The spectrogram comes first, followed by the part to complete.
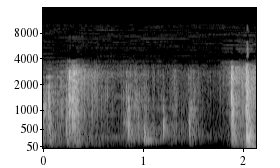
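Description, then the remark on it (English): An office door being handled: a series of clicks and rattles from the latch and handle, which has a sliding lock underneath the doorknob, ending with a firmer thud as it shuts. No one speaks. “How do you lock this door?”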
